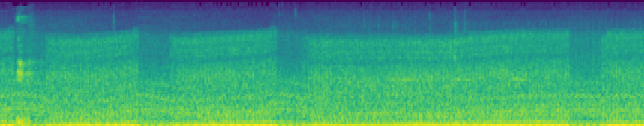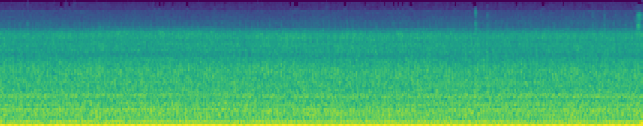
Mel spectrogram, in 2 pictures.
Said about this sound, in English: I think it struggles slightly, this tractor with this load on.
